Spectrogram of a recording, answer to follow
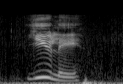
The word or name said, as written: yullie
